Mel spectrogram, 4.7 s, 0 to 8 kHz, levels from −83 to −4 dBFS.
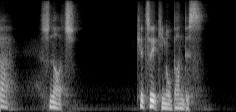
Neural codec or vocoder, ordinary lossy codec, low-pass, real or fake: codec, 16 kHz, about 1 kbps, DyCAST, with the encoder's durations; none; none; fake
